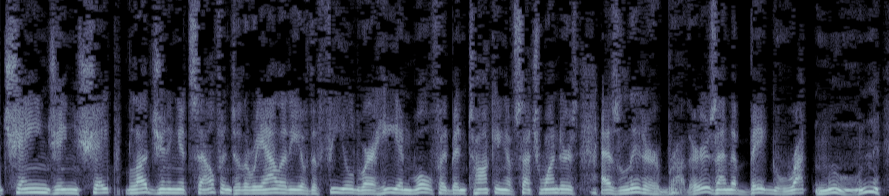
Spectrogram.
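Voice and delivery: plain reading voice

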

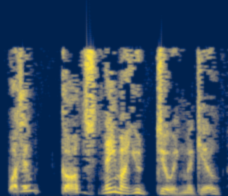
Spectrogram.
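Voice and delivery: high opening, squeezed for air; gasping demand. A narrator's reading. Officer to the man bear-hugging him, lightly gasped demand. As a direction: demand it with the breath crushed out. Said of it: "he demanded in a gasping voice".

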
